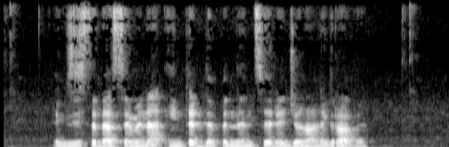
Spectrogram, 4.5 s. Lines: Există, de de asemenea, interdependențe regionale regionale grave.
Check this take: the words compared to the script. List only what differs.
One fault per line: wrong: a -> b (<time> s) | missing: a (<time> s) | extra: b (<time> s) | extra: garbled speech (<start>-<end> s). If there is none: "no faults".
missing: de (1.1 s)
missing: regionale (3.3 s)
